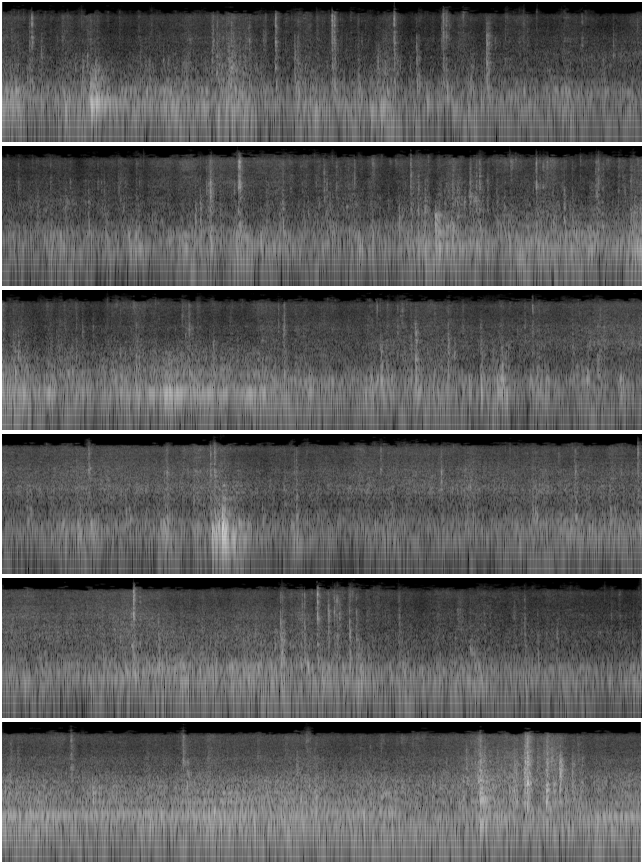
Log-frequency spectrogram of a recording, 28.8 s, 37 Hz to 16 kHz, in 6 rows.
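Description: A vehicle driving over a rough overgrown forest track: a steady low rumble with brush and branches scraping against it and a scatter of clicks and knocks, the loudest knock about 16 seconds in. About 24 seconds in, the engine note gets louder and steadier.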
